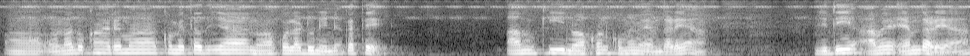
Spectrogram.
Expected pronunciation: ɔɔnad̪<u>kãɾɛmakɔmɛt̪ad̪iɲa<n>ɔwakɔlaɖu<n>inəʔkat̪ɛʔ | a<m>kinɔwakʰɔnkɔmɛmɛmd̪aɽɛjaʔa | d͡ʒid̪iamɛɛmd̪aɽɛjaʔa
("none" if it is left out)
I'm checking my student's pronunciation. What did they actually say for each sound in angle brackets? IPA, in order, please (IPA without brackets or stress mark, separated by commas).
ɔ, n, n, m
